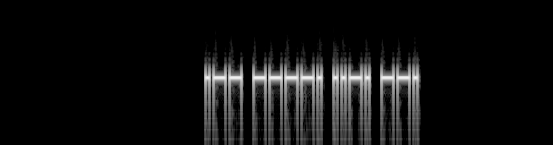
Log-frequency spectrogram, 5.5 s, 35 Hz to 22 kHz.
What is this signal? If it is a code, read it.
Morse code, heard as a keyed tone, about 29 wpm, 700 Hz. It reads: W9FG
